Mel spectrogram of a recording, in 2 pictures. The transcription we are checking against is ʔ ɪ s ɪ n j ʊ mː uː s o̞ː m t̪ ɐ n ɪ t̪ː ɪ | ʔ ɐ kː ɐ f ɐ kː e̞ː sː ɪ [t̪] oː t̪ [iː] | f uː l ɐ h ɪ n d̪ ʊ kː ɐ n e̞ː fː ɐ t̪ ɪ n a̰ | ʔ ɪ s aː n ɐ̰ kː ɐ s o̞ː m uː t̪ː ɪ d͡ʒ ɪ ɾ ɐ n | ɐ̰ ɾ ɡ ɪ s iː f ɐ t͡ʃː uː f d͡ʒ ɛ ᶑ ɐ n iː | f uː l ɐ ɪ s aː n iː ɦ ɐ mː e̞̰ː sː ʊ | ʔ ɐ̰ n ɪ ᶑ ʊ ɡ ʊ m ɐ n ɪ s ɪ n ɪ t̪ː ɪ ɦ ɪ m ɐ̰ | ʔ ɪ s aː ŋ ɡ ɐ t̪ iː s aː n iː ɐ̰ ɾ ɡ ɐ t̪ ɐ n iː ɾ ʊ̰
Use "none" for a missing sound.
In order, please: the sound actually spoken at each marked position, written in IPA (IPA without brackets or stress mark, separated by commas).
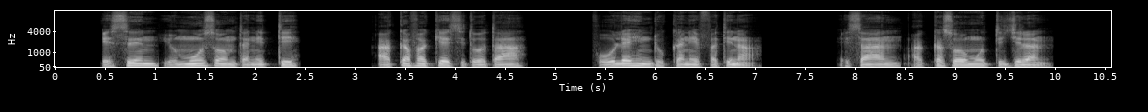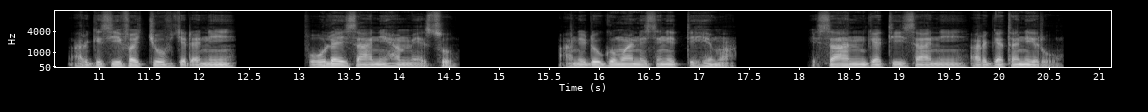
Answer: t̪, aː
